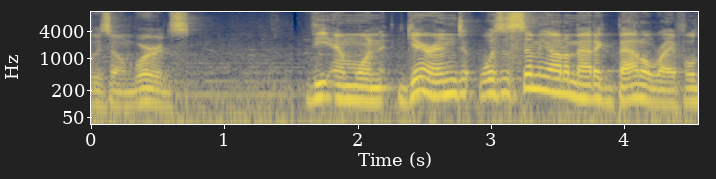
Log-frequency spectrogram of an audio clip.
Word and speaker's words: Garand: Garand, and yes, that is how you pronounce his name according to his own words. The M1 Garand was a semi-automatic battle rifle designed for infantry use.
